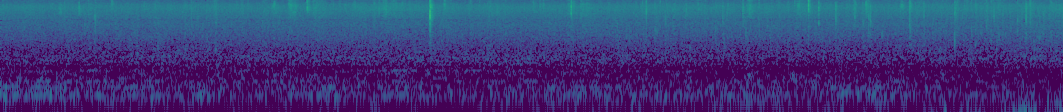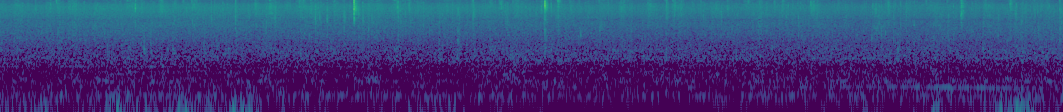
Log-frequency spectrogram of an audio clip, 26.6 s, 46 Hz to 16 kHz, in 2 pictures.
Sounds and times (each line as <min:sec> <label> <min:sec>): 0:00.0 Summer Rain 0:26.5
